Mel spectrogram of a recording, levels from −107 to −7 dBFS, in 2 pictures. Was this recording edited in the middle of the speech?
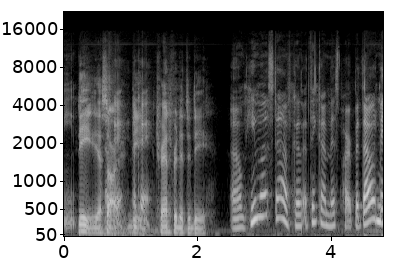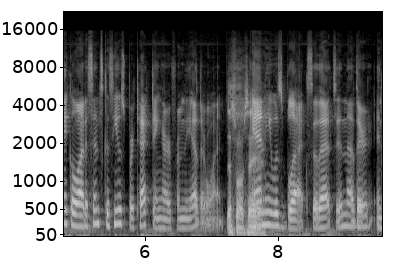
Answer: yes; 2 cuts; at 3.6 s, 4.1 s

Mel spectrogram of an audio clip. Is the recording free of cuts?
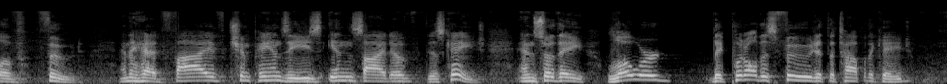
yes; 0 cuts

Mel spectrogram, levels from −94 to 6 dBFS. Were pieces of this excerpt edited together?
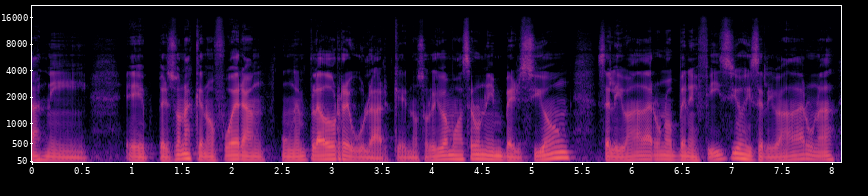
yes; 1 cut; at 2.4 s

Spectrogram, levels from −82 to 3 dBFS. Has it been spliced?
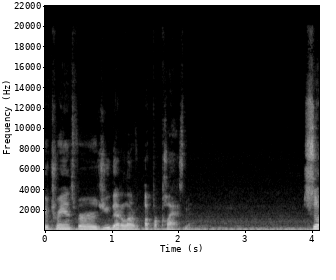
no; 0 cuts

